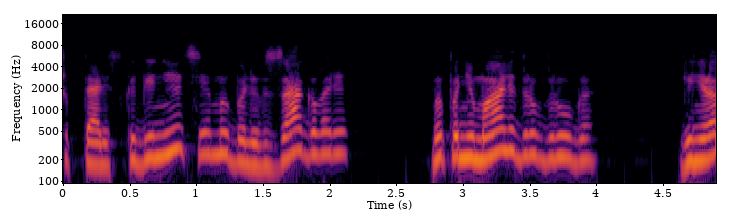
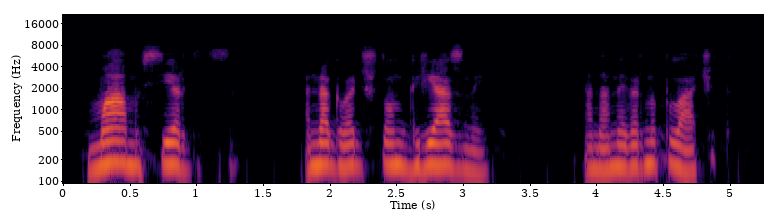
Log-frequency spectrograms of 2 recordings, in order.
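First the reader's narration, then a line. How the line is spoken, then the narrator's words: Quiet. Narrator (Russian): тихо сказала я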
